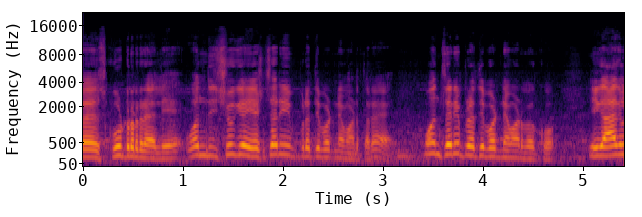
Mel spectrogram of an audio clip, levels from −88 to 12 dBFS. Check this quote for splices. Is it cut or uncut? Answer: uncut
